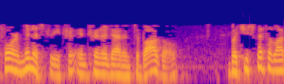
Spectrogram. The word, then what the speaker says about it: Tobago: the I left Trinidad in Tobago uh it's pronounced Tobago not Tobago we Tobago Tobago that's right uh I went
